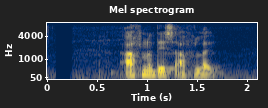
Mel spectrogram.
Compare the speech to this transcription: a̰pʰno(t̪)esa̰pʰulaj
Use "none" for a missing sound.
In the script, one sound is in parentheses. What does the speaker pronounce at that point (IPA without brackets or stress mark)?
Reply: d̪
